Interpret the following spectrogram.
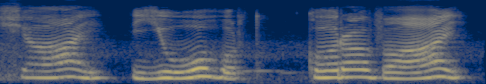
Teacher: коровай звук а іде наступний він є голосним позначаємо кружечком і останній звук в слові коровай є звук й він є приголосним але є м'яким приголосним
